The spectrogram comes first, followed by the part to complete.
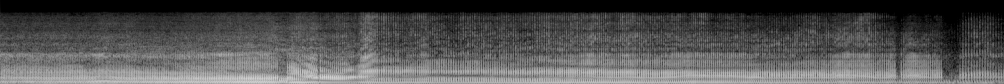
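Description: Yamaha TT-R230 dirt bike's single-cylinder four-stroke engine pulling up a dirt-trail hill climb, revs rising and falling with the throttle. About three seconds in the pitch drops sharply and then climbs back.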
